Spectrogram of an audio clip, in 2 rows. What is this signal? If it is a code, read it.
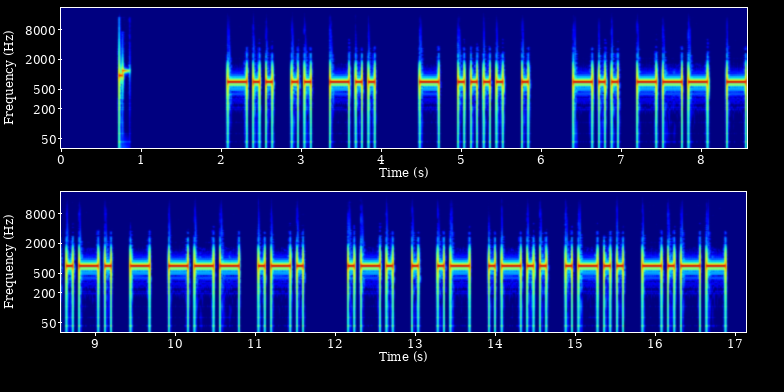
Morse code, heard as a keyed tone, about 15 wpm, 700 Hz. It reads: DID THE DOCTOR REALLY
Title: Sentences from Top 1500 Words 15wpm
